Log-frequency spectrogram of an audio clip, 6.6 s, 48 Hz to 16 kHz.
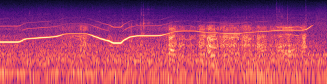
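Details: Mid-1960s General Electric P780 battery-powered AM radio, found dead, audio amp working: loud whistling tone slides up and down like a siren and never settles; radio oscillating, cause not yet found.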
